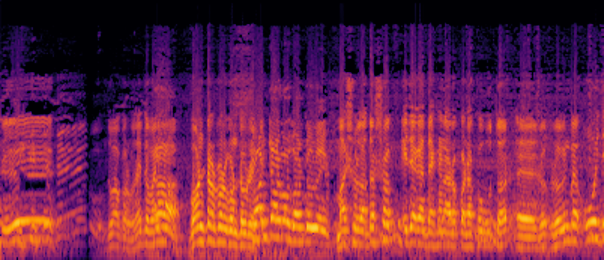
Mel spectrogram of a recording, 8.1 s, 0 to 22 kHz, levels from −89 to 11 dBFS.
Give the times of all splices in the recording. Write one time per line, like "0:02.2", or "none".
0:01.4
